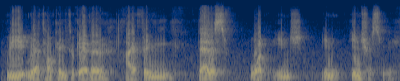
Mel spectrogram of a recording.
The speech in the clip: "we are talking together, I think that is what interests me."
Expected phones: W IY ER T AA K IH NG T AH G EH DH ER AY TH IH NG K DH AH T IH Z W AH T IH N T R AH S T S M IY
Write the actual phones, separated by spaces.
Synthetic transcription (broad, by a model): W IY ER T AA K IH NG T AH G EH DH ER AY TH IH NG K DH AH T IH S W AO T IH N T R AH S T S M IY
